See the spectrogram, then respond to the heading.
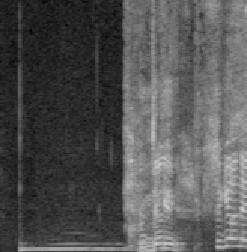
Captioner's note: haha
